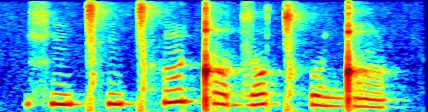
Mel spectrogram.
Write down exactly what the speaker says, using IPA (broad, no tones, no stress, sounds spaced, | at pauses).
ɕ ĩ ǀʰ ĩ ǀʰ ɔ̃ ǃ ɔ d͡z ɔ ǀʰ o ŋ͡ǃ ɔ̃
